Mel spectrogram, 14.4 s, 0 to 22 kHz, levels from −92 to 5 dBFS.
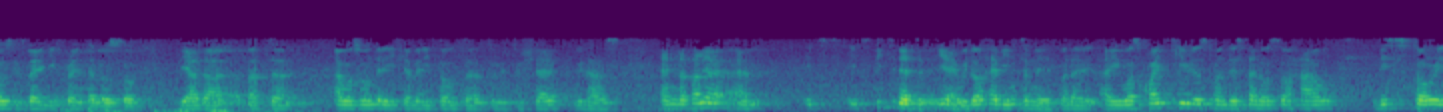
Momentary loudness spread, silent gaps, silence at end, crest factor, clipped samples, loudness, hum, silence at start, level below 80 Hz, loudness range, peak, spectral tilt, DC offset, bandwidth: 15 LU; none; 0 s; 24 dB; under 0.1%; -26 LUFS; none; 0 s; -48 dBFS; 5 LU; -2 dBFS; -6 dB/octave; under 0.1%; 5.4 kHz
